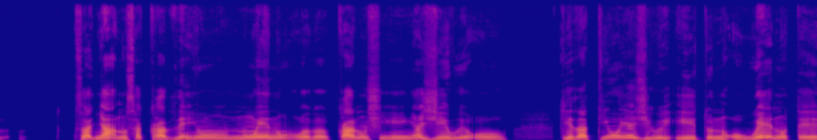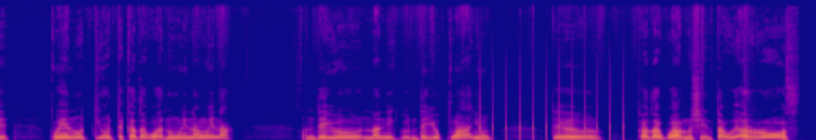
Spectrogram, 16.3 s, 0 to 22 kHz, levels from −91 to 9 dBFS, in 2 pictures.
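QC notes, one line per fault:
12.97–14.41 s: train of clicks, regular ticking at about 7.7 per second, around ten pulses standing well above the speech, likely from interference or a faulty connection.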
